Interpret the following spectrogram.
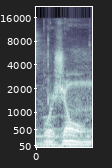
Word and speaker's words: Bourgogne: It's spelled in English, Bourgogne. But it's Bourgogne, I suppose.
